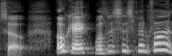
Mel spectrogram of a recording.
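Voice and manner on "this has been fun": voice shooting up, very high and loud. Wrapping up the interview, voice going high. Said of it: "Why did your voice go so high".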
